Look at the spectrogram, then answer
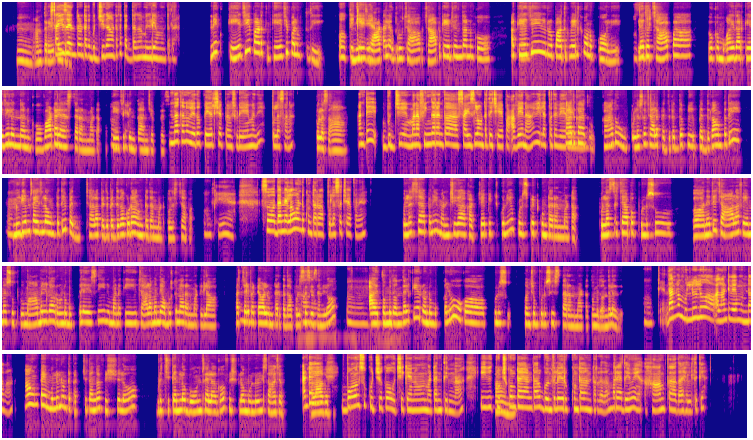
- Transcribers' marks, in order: in English: "సైజ్"; in English: "మీడియం"; other background noise; tapping; in English: "ఫింగర్"; in English: "సైజ్‌లో"; in English: "మీడియం సైజ్‌లో"; in English: "సో"; in English: "కట్"; in English: "ఫేమస్"; in English: "సీజన్‌లో"; in English: "ఫిష్‌లో"; in English: "బోన్స్"; in English: "ఫిష్‌లో"; in English: "బోన్స్"; in English: "హార్మ్"; in English: "హెల్త్‌కి?"
- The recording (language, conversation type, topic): Telugu, podcast, మత్స్య ఉత్పత్తులను సుస్థిరంగా ఎంపిక చేయడానికి ఏమైనా సూచనలు ఉన్నాయా?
